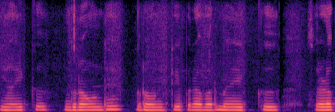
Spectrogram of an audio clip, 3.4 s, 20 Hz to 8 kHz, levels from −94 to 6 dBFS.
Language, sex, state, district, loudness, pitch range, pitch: Hindi, female, Maharashtra, Aurangabad, -29 LUFS, 205-215 Hz, 210 Hz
